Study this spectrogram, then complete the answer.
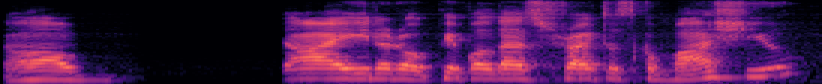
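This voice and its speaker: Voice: medium pitch, slow pace, fairly bright tone. A streamer giving casual gameplay commentary, joking and teasing as they talk back to characters.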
